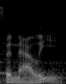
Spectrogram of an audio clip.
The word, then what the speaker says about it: finale: commented the other day it should be pronounced finale finale instead f Le wait that's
